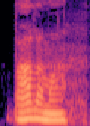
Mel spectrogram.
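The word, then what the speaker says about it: Bağlama: Ich habe vorhin das Instrument falsch ausgesprochen, das er hier spielt. Das ist eine türkische Laute. Und wie sagt man das nochmal richtig? Balama. Eine Balama, also ein Instrument, das Sie in den letzten Jahren öfter gehört haben, nehme ich an.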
